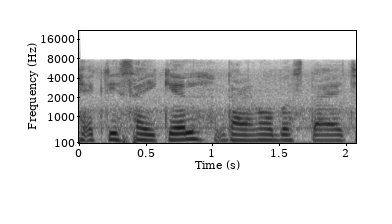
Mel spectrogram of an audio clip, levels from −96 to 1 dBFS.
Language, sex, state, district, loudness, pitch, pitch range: Bengali, female, Assam, Hailakandi, -16 LUFS, 195 Hz, 190-210 Hz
